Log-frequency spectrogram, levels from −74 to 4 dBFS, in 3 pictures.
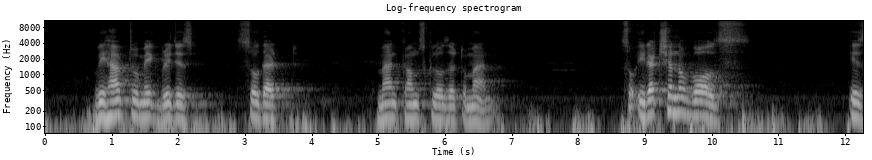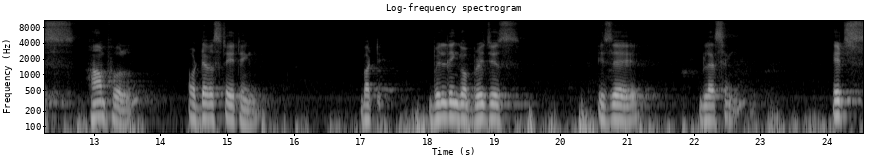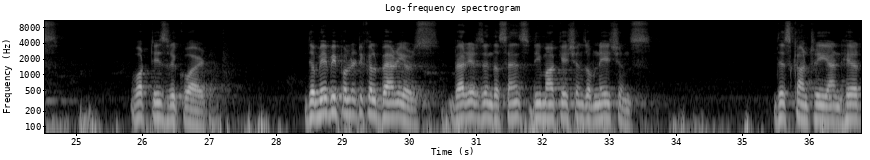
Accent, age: native, 60-79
